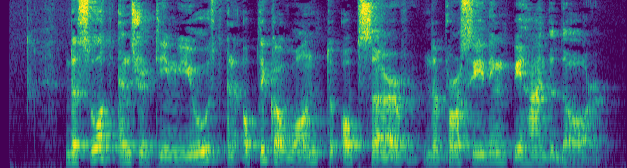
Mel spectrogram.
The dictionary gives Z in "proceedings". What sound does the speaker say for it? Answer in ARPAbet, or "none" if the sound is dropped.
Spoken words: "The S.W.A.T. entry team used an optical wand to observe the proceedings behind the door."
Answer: none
